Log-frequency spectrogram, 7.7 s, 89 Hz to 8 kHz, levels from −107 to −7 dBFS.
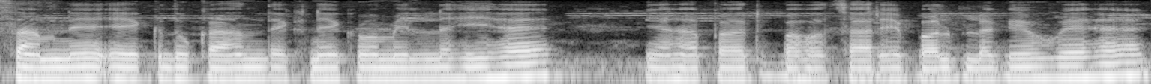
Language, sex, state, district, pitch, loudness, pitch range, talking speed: Hindi, male, Bihar, West Champaran, 110 Hz, -18 LUFS, 105-115 Hz, 125 wpm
